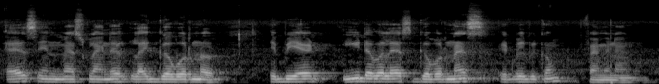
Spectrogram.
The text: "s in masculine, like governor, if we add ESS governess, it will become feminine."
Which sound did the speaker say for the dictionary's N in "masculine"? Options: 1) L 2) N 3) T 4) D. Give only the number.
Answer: 1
